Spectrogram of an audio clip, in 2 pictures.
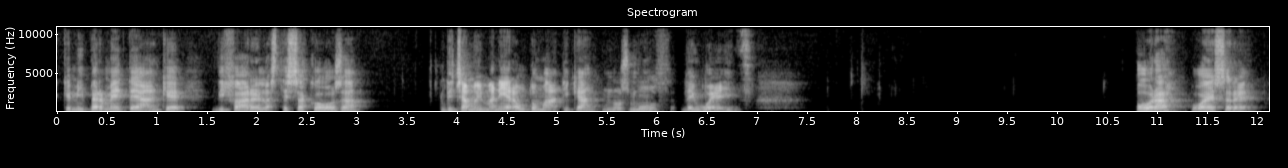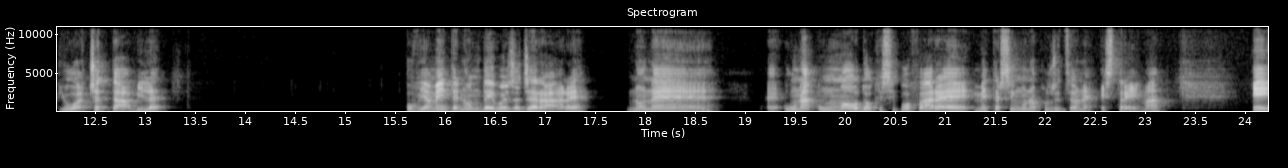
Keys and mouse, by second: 1.4 click, 6.5 ctrl+Tab, 7.7 click, 8.2 ctrl+Tab, 8.6 click, 9.5 r, 13.9 click, 14.8 r, 15.9 click, 16.9 r, 23.6 ctrl+Tab.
